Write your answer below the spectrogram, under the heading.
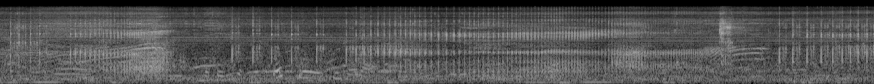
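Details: Pacific white-sided dolphins give rapid buzzing trains of echolocation clicks, a sonar they send into the water column to picture their underwater world from the echoes, with a few high whistles between them.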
